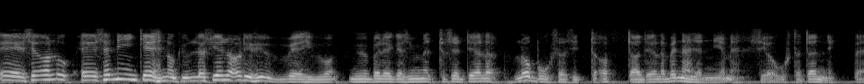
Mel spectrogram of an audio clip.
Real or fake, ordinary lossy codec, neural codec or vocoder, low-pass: fake; none; codec, 16 kHz in and 24 kHz out, 1 kbps, XY-Tokenizer; 5.4 kHz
